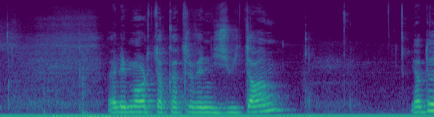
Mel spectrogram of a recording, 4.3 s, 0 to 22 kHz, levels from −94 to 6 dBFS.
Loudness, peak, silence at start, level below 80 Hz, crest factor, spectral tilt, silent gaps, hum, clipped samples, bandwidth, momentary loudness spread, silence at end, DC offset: -32 LUFS; -16 dBFS; 0 s; -38 dBFS; 16 dB; -7 dB/octave; none; none; under 0.1%; 17.5 kHz; 16 LU; 0 s; under 0.1%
